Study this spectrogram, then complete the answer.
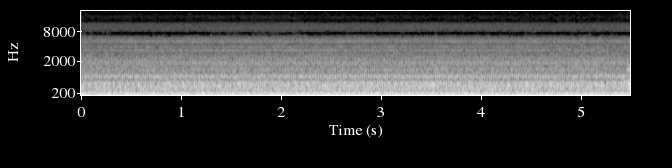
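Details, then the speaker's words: Class B fire dump truck in-cab air brake inspection: steady deep diesel rumble held slightly above idle, gassed to build air pressure until the governor cuts out around 125 psi; no knocks or squeals, normal. "I wait for the governor to sneeze at around 125 psi. If you don't go, I gas it a little bit more."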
